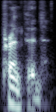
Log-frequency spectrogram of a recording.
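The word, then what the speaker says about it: Print3D: a three that yeah it's a play on word so yeah print 3D Technologies but it's pronounced printed printed love it congratulations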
